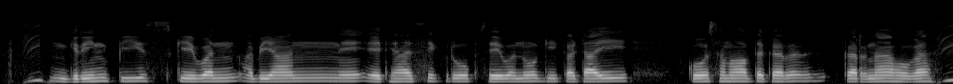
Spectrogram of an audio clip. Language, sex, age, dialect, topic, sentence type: Hindi, male, 25-30, Garhwali, agriculture, statement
